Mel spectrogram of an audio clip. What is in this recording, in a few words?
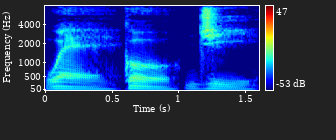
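"wekoji", concatenated syllables; Affixing experiment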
